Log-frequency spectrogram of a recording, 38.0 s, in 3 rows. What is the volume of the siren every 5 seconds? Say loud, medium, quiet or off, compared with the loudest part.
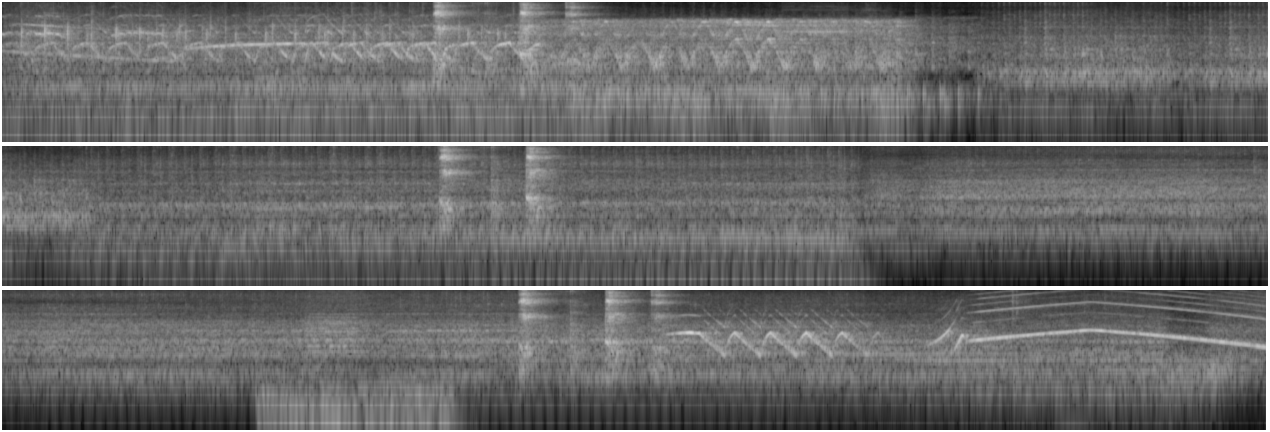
loud, loud, off, off, off, off, loud, loud.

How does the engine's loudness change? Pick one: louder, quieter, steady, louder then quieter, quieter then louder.
steady.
